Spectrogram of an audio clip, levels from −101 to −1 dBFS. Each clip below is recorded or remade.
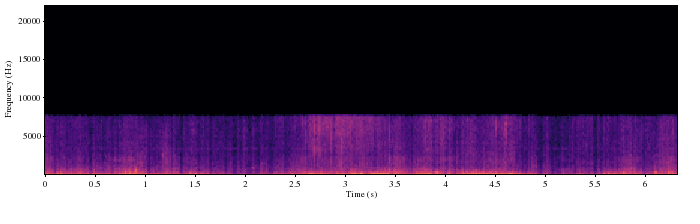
recorded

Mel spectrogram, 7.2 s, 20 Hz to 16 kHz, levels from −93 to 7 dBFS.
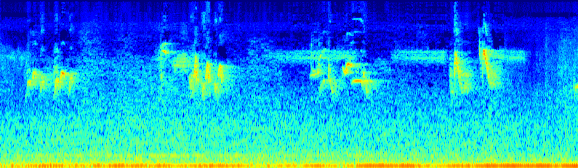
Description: recorded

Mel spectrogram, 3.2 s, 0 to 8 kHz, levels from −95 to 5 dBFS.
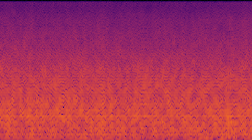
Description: remade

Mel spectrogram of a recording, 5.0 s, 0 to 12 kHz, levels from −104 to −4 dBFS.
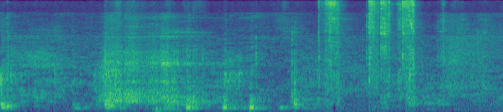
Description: recorded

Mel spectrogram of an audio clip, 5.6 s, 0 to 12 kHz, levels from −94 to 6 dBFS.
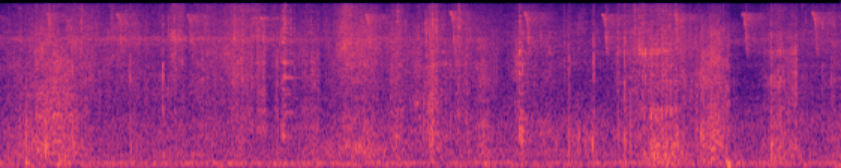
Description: recorded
